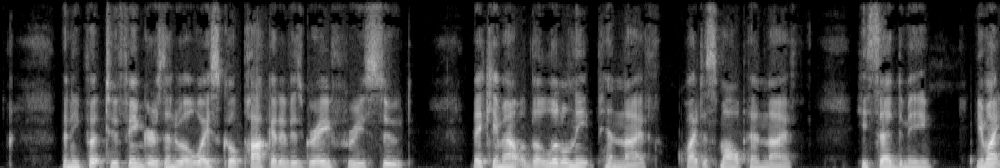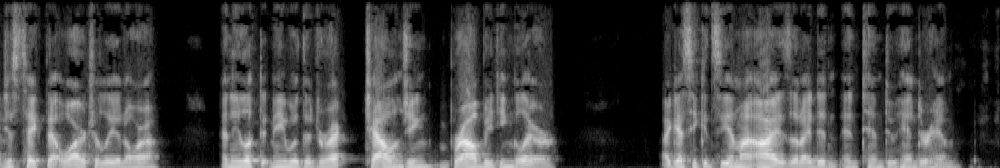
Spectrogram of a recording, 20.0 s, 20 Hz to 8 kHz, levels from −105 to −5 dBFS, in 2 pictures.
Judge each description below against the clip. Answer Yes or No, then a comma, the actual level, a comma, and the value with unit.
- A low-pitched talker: Yes, low, 130 Hz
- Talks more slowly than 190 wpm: No, average, 200 wpm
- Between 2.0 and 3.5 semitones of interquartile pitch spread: Yes, average, 2.9 semitones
